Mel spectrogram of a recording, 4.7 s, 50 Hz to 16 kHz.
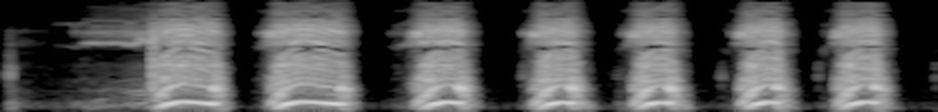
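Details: Black & Decker EPC12/EPC14 electric screwdriver motor: short repeated bursts swooping up and down in pitch with rough rasp, sparks and burnt smell; worn carbon brushes and commutator rings grinding, fixed with universal RS540-type brush holder.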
